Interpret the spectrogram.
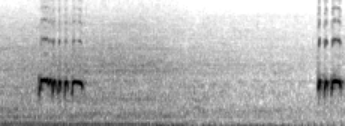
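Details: Local Indonesian zebra dove in vigorous song: two short phrases of rapid, evenly spaced cooing notes separated by about three seconds of a quiet, noisy gap.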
